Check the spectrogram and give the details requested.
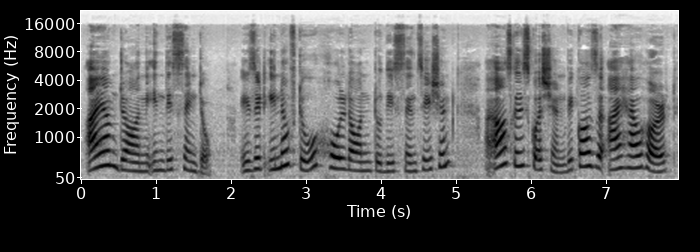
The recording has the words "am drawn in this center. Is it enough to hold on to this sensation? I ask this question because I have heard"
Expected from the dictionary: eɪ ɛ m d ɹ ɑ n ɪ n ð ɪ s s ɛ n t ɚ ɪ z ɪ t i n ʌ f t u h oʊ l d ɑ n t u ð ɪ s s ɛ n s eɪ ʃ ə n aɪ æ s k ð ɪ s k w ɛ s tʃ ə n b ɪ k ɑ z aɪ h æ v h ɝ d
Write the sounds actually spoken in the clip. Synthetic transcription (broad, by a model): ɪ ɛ m d ɑ n ɪ n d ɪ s s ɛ n t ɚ ɪ z ɪ t i n ʌ f t u h oʊ l d ɑ n t u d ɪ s s ɛ n s eɪ ʃ ə n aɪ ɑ s k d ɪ s k w ɛ s tʃ ə n b ɪ k ɑ z aɪ h æ v h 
